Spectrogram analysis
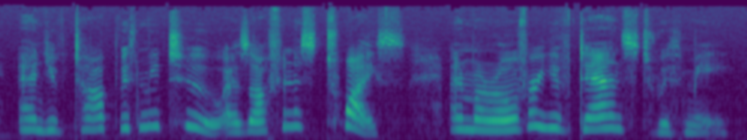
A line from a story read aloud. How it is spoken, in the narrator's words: she repeated triumphantly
